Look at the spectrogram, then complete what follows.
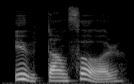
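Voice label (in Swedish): "utanför", swedish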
